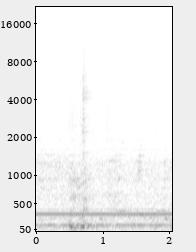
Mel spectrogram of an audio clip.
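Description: Steady electrical hum in the recording, with two brief knocks about half a second in.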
